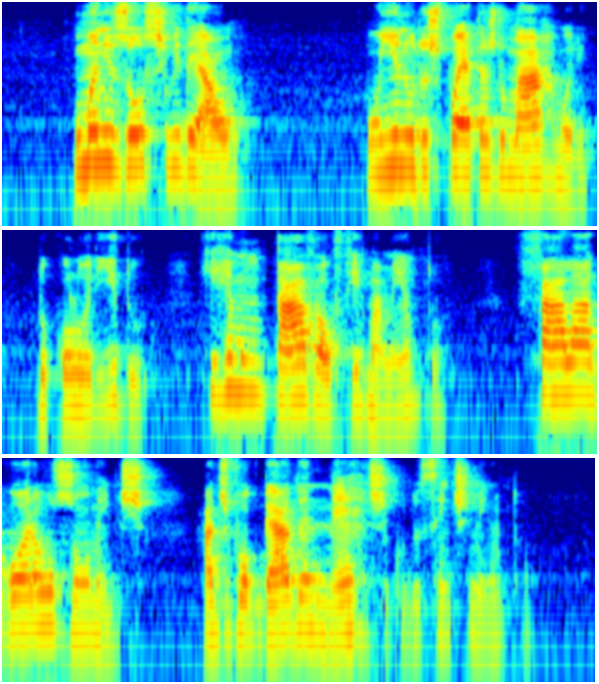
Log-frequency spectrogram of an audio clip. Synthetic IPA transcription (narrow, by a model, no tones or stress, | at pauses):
umɐ̃nizowsɪuid̪eaw | uinʊd̪ʊʃpoɛt̪ɐzd̪ʊmaɦmuɾi | d̪ʊkoloɾid̪ʊ | kɪɦemõnt̪avɐːwfiɾmamẽnt̪ʊ | falɐːɡɔɾɐːwzõmẽj̃s | ad͡ʒivoɡad̪ʊenɛɾʒikʊd̪ʊsẽnt͡ʃimẽnt̪ʊ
